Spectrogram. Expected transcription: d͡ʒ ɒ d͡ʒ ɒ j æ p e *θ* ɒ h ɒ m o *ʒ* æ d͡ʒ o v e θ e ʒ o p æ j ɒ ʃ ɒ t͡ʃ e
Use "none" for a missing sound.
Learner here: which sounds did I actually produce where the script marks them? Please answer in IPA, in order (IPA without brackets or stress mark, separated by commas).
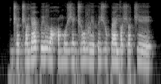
v, ʒ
